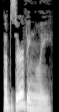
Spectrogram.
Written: observingly

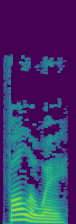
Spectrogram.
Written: fallaway

